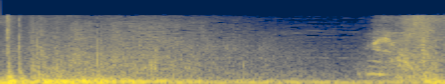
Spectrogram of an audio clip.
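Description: A Confringo spell blast in Hogwarts Legacy lands as a deep, rumbling boom that fades over about two seconds, then a brighter crackling burst flares up near the end.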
